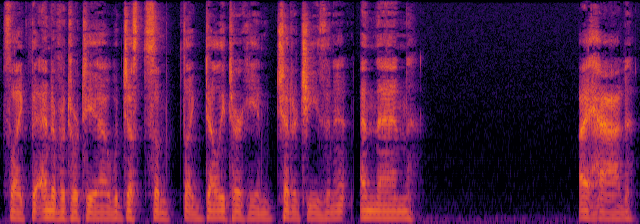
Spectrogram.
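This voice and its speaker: A man's voice: deep voice, flat delivery, unhurried, breathy edge. A man in his thirties co-hosting a podcast, chatting casually and rambling with lots of fillers. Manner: laid-back, rambling with fillers. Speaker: podcast co-host. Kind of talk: casual chat. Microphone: podcast microphone.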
